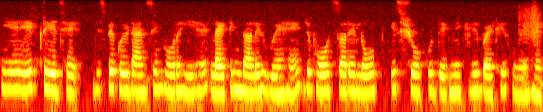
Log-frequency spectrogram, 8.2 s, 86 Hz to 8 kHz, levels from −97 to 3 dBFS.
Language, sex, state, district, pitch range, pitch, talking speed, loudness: Hindi, female, Chhattisgarh, Bastar, 190-210 Hz, 200 Hz, 205 wpm, -16 LUFS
